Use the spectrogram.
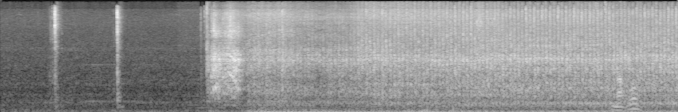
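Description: Military vehicle engine with severe blow-by and oil leaking cranks and starts after two short clicks, then settles into a loud, rough, rattling idle close by.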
